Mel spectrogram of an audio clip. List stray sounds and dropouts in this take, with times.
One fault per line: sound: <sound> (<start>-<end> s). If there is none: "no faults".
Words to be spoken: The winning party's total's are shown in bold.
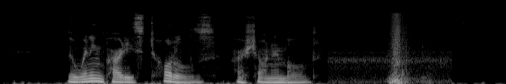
sound: whoosh (3.9-4.4 s)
